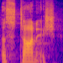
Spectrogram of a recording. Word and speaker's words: astonished: Quite astonished. Quite quer dizer muito, tá? Astonished é surpresa. Tá muito. Qual era? Tava surpreendida mesmo. Surpresa, né? Aqui também termina com T.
